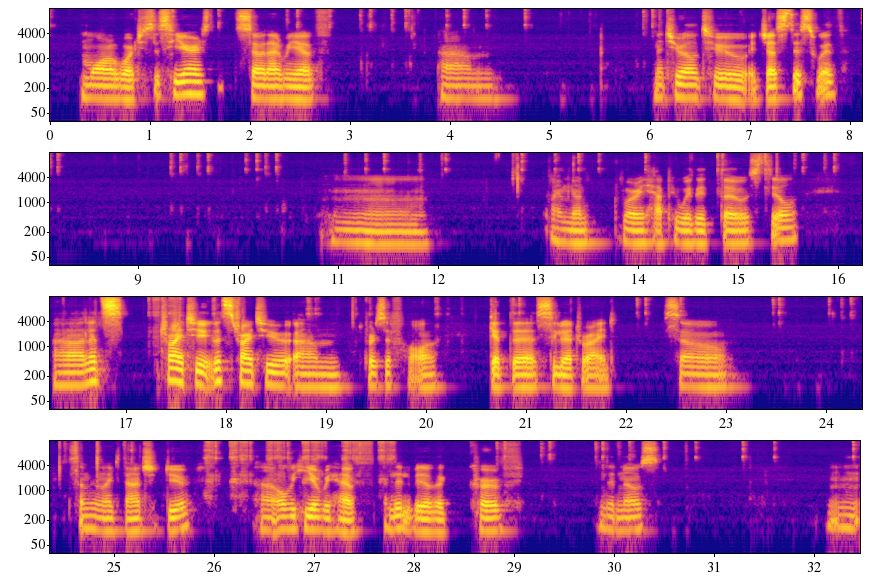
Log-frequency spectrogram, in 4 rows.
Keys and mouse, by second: 0.9 x, 3.9 f, 5.4 ctrl+r, 6.9 ctrl+t, 7.8 ctrl+z, 8.8 ctrl+z, 9.1 ctrl+z, 10.0 g, 11.2 f, 12.1 Tab, 14.5 Tab, 16.5 o, 17.0 g, 18.6 g, 21.3-26.1 drag, 21.8 g, 23.0 g, 23.8 Tab, 24.1 Tab, 24.8 g, 29.4 click, 29.6 g, 30.3 g, 30.7 Tab, 31.0 click.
